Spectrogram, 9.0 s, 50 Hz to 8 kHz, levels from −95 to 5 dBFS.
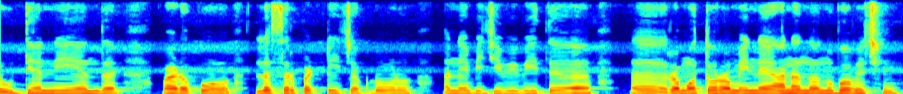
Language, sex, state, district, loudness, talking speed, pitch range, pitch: Gujarati, female, Gujarat, Valsad, -17 LUFS, 95 wpm, 190-200 Hz, 195 Hz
